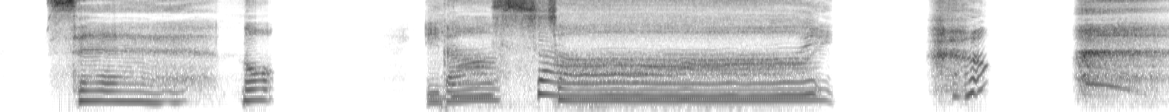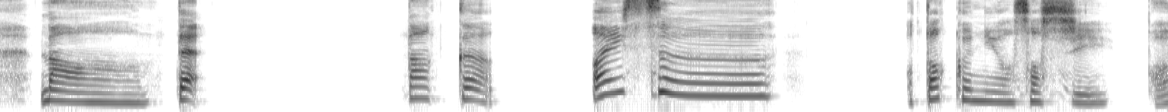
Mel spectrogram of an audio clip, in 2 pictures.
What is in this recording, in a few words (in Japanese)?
オープニング, ASMR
